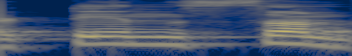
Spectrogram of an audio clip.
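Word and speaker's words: tension: आई ओ एन तो आई ओ एन है अंतिम में तो इसका उ सन के रूप में हो जाएगा टेंशन टेंशन मींस होता है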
